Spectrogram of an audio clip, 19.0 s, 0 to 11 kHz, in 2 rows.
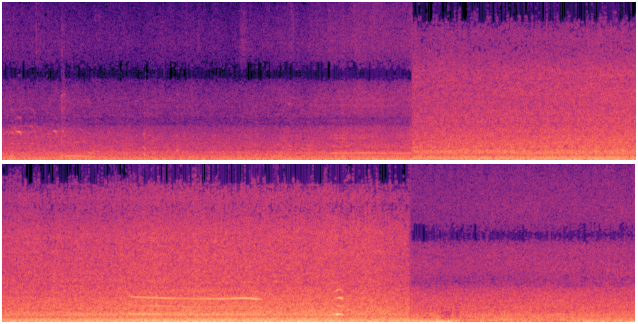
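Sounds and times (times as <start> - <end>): steady rushing noise: 6.1 - 17.4.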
